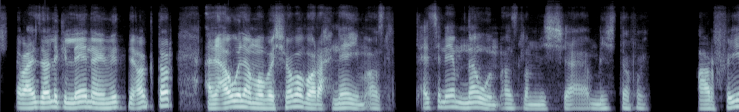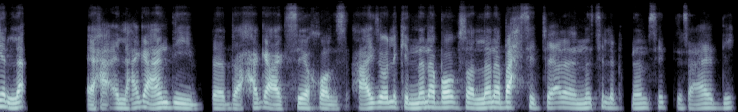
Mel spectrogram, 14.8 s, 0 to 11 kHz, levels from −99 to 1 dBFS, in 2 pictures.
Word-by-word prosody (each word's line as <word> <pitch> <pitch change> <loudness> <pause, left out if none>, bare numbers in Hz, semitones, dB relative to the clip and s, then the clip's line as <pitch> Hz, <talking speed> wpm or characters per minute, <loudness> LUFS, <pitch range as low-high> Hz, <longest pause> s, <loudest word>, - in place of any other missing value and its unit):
طب 135 - +1
عايز 140 +3 +6
اقول 150 +2 +7
لكِ 160 -2 +1
اللي 145 +2 +5
هي 160 - +6
نيّمتني 140 0 +2
أكتر. 190 +5 +3 0.4
أنا 125 +1 +5
أول 160 +5 +7
أما 135 -4 +6
باشربها، 125 +8 +3
باروح 125 -4 +3
نايم 130 -2 -1
أصلًا. 125 -3 -8 0.2
تحسّي 140 +4 -7
إن - - -4
هي 165 - +1
منوّم 140 -6 0
أصلًا، 125 -2 -7
مش 115 +1 -8
مش 120 - -7
تف 125 -1 -10 0.5
حرفيًا 130 - 0
لأ، 135 - 0 0.6
اح - - -3
الحاجة 135 +4 -3
عندي 140 -4 -1
ب 115 +2 -10
بحاجة 125 +4 -3
عكسية 115 +4 -1
خالص. 115 -3 -4
عايز 130 +5 -2
اقول 150 +1 +1
لِك 150 -2 -6
إن 135 +1 0
أنا 155 +1 +1
باوصل 150 -1 +1
اللي 135 +2 0
أنا 150 0 +1
باحسد 145 -2 -1
فعلًا 145 -1 -3
الناس 140 +3 -6
اللي 140 -2 -7
بتنام 135 0 -8
6 150 +2 -13
ساعات 130 +1 -7
دي. 135 +2 -12
135 Hz, 195 wpm, -20 LUFS, 125-150 Hz, 0.6 s, اقول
